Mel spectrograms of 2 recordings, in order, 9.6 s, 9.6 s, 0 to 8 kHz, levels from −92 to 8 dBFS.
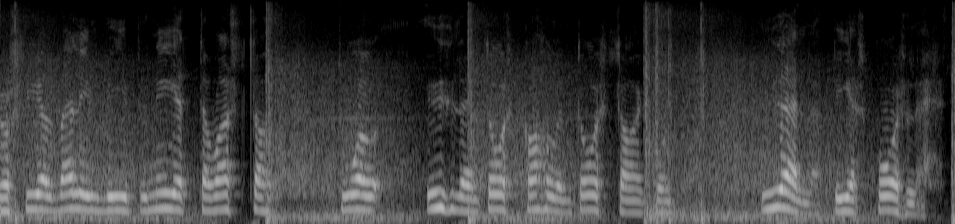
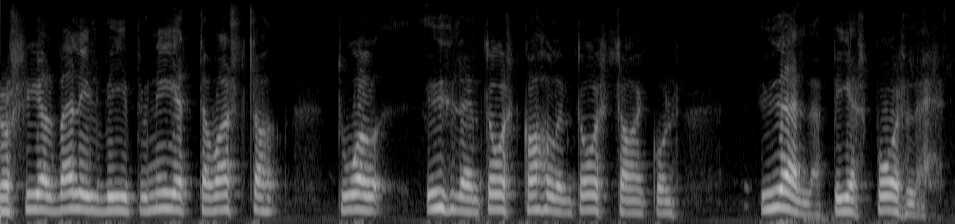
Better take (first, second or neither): second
